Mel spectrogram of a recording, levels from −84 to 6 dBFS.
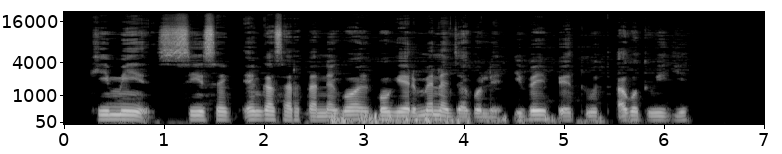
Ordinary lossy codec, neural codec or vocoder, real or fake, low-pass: none; none; real; none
